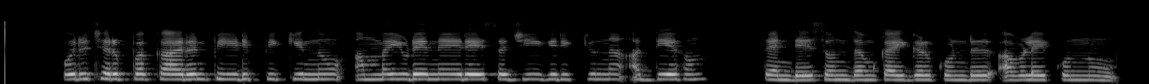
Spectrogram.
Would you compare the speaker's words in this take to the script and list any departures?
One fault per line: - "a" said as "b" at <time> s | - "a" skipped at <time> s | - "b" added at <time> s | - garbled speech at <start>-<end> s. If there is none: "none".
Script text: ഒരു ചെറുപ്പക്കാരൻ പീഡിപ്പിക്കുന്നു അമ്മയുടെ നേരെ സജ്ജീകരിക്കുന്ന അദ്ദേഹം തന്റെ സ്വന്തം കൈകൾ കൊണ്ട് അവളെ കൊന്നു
none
